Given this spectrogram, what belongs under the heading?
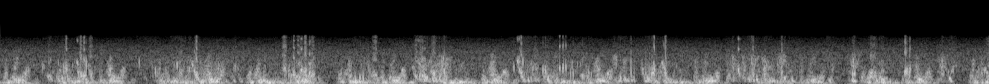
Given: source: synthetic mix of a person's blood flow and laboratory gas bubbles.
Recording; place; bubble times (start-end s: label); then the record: Doppler ultrasound of blood flow; precordium
0.41-0.96 s: bubbles
1.35-1.59 s: bubbles
1.71-2.45 s: bubbles
2.81-3.25 s: bubbles
3.52-3.85 s: bubbles
4.11-4.71 s: bubbles
5.09-5.96 s: bubbles
6.11-6.79 s: bubbles
7.25-7.98 s: bubbles
8.26-8.36 s: bubbles
8.47-8.91 s: bubbles
9.00-9.14 s: bubbles
9.37-9.58 s: bubbles
9.76-9.90 s: bubbles
From the record:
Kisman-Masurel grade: 332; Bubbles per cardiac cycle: rolling drumbeat, 9 or more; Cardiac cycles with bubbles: 50 to 99%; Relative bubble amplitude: moderate (0.250 to 0.450); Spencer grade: 3 (all of the cardiac periods contain showers or single bubble signals, but not dominating or overriding the cardiac motion signals); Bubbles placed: only in the low amplitude regions of the cardiac cycle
